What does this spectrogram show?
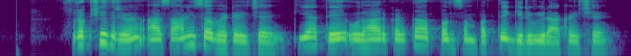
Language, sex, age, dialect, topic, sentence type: Maithili, male, 25-30, Eastern / Thethi, banking, statement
